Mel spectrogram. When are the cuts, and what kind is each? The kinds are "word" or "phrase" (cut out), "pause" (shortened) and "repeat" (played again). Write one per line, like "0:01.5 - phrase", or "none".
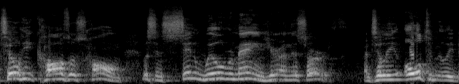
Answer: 0:03.5 - pause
